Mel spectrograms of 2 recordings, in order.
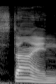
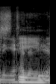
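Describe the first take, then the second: First: The vowel sounds like the 'i' in 'fine'. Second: The vowel sounds like the 'ee' in 'seen'. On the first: The speaker calls it right. "I think it's Stein" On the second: The speaker calls it wrong. "Scott was saying Steen at the end of there"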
